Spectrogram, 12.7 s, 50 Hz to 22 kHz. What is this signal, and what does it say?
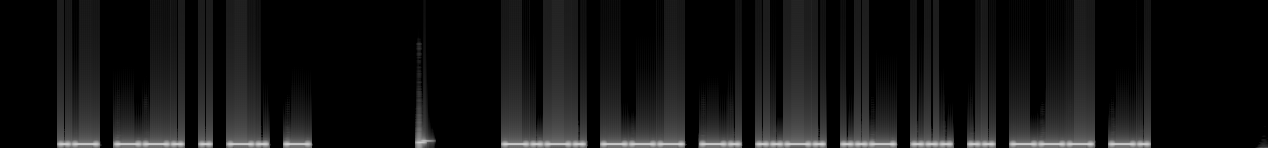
Morse code, heard as a keyed tone, about 17 wpm, 700 Hz. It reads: AGENT CONFUSION
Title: Sentences from Top 1600 Words - New Word Drill Alt - 17wpm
